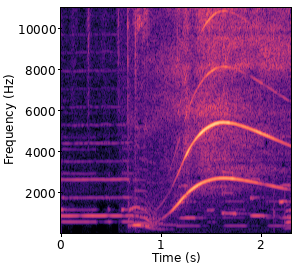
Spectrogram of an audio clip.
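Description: Background music with a magic-wand sound effect. About two-thirds of a second in, a gliding tone dips, then sweeps steeply upward and slowly slides back down.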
